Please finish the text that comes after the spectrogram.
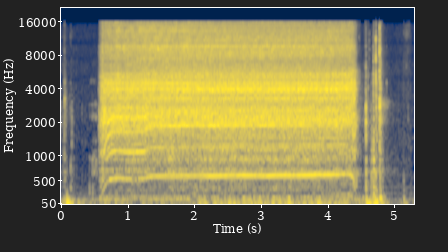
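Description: A power drill drives screws into a wall mount for a wireless security camera, a loud, steady whine that starts abruptly, holds for about four seconds and stops, followed by a few faint clicks and handling sounds.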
